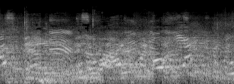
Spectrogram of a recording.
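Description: Speech amplified through a stage loudspeaker system, with crowd chatter.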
